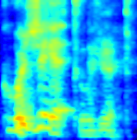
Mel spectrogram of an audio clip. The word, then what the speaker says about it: courgette: do you say it courgette courgette courgette not Corvette but courgette do you like a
